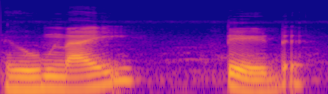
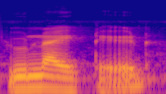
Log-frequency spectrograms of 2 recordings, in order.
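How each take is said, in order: First: यूनाइटेड drawn out slowly syllable by syllable, यू-नाइ-टेड; यूनाइटेड stretched out slowly for a class; slow sounded-out word. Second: Said in the usual way. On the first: Shown as a demonstration. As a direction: sound out यूनाइटेड slowly so learners hear each part. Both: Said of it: "और डी को ड".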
